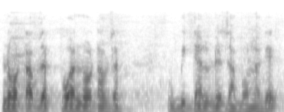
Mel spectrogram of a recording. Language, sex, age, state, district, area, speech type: Assamese, male, 45-60, Assam, Charaideo, urban, spontaneous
